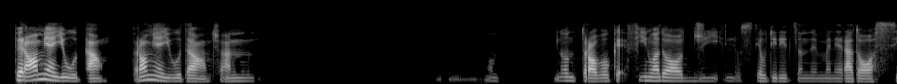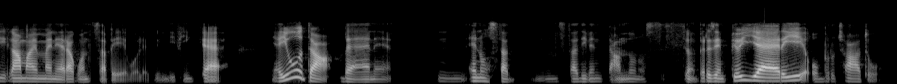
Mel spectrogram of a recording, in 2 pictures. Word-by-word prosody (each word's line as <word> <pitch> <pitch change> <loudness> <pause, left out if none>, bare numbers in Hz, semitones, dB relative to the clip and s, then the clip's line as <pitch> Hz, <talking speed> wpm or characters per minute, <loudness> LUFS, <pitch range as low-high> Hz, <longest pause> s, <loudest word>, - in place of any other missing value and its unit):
Però 200 +1 +9
mi 230 +1 +5
aiuta, 155 -6 +3 0.3
però 185 - +3
mi 215 0 -2
aiuta, 150 -6 0
cioè, - - -5
mhmm 150 0 -13 1.9
Mhmm, 235 -1 -33
non 160 - -23 0.6
non 175 0 -10
trovo 145 +1 +2
che - - -4
fino 180 -1 -9
ad 170 0 +1
oggi 155 -2 -4
lo 155 - -23
stia 155 - -12
utilizzando 145 -1 -12
in 145 - -18
maniera 140 -1 -3
tossica, 140 +1 -2
ma 140 -1 -1
in 140 - -4
maniera 130 -2 -1
consapevole, - - -11
quindi - - -24
finché - - 0 0.5
mi - - -15
aiuta - - +3
bene, 120 +1 -6 0.4
mhmm, 140 -2 -24
e 160 - -5
non 155 -1 -8
sta - - -5 0.3
non 130 +9 -25
sta 135 0 -11
diventando 135 0 -11
un'ossessio 120 -1 -15
pre - - -8
esempio 145 +4 0
ieri 175 -1 +6
ho - - -14
bruciato 135 0 -8
150 Hz, 145 wpm, -23 LUFS, 140-165 Hz, 1.9 s, Però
